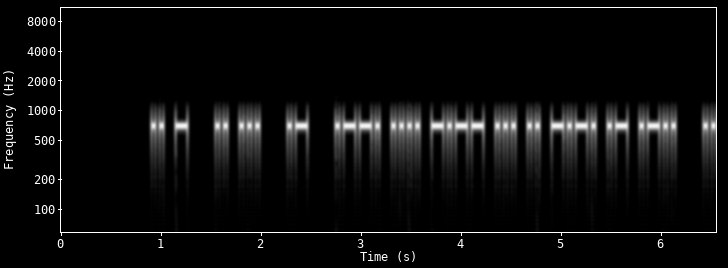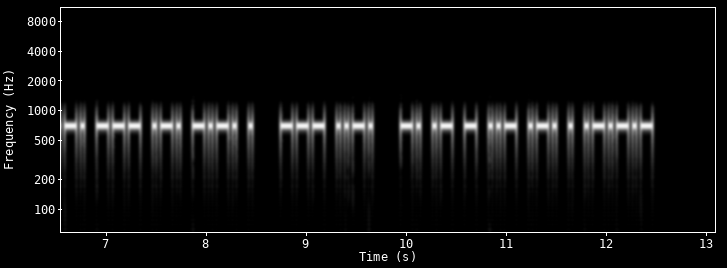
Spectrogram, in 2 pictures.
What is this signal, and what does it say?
Morse code, heard as a keyed tone, about 30 wpm, 700 Hz. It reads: IT IS A PHYSICAL FORCE OF NATURE.
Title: Sentences from Top 1000 Words - Review Part 4 - 30wpm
